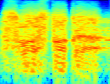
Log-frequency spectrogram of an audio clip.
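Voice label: Speech Sound Russian Common Allied Flight; DCS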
